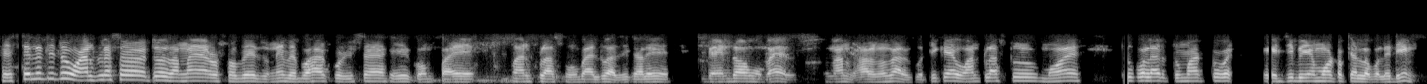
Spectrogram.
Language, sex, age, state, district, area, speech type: Assamese, male, 30-45, Assam, Nagaon, rural, conversation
